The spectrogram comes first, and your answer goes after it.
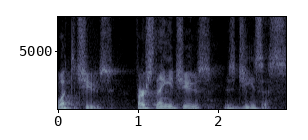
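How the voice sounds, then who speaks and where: With a slight Southern US accent, a man speaks through vocal fry and very wide pitch swings, with audible echo in the room. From US South. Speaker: pastor. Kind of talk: sermon. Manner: casual, conversational.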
